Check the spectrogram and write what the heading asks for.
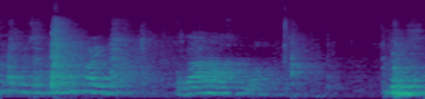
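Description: Indistinct conversation among several people, with a few sharp knocks, one about half a second in, one near three seconds and one just before the end.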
